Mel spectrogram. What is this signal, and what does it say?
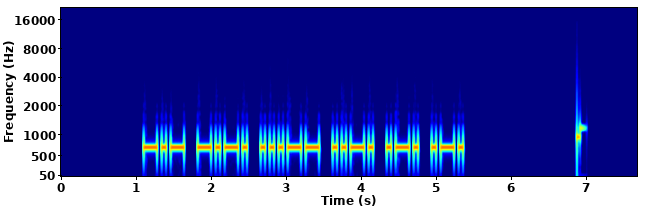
Morse code, heard as a keyed tone, about 20 wpm, 700 Hz. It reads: KC3FRR
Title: USA Call Signs - 6 Characters - 2x Character Spacing - 20wpm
